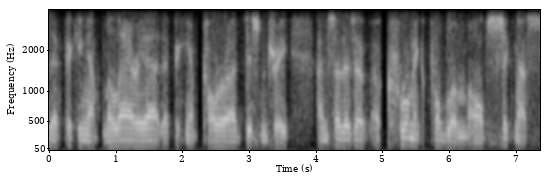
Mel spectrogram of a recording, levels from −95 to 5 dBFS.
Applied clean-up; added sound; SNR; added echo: none; none; none; none.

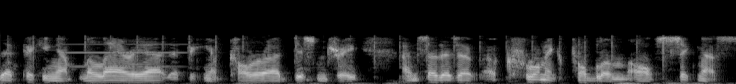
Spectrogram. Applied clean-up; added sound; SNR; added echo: classical method log-MMSE.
